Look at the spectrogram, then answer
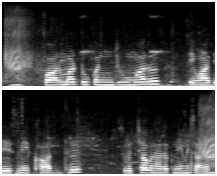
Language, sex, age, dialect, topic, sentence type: Hindi, female, 18-24, Awadhi Bundeli, agriculture, statement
